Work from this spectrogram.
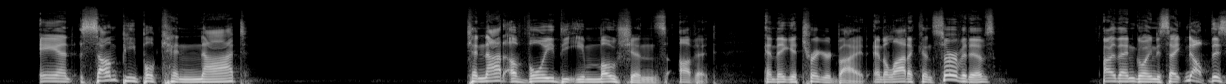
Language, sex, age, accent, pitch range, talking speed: English, male, 40-59, American, 130-185 Hz, 135 wpm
